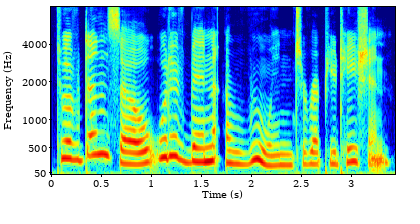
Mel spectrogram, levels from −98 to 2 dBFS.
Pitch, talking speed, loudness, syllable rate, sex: 250 Hz, 190 wpm, -14 LUFS, 4.3 syllables/s, female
